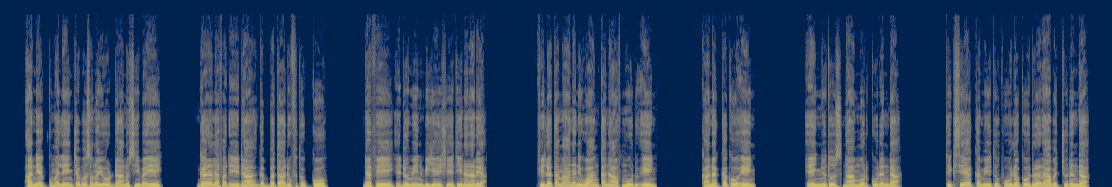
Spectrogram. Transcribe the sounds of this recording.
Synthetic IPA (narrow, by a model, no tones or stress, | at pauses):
ʔɐnɪɐkːʊmɐle̞ːnt͡ʃʼɐbɔs̬ɔnɐjoːɾd̪aːnɔsiːbɐʔe̞ː | ɡɐɾɐlɐfɐᶑe̞ːd̪aːɡɐbːɐt̪aːᶑʊfʊt̪ɔkːo̞ː | d̪ɐfeːɛd̪ɔmiːnbɪjːɐɪʃeːt̪iːnɐnɐɾɪʔɐ | fɪlɐt̪ɐmaːnɐnɪwaːŋkɐnaːfmuːd̪ʊe̞ːɲː | kɐnɐkːɐko̞ːe̞ːɲː | ʔe̞ːɲːʊt̪̬ʊsnaːmːɔɾkuːd̪ɐnd̪ɐʔɐ | t̪ɪkseːɐkːɐmiːt̪ʊfuːlɐko̞ːd̪ʊɾɐᶑaːbɐt͡ʃːuːd̪ɐnd̪ɐʔɐ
